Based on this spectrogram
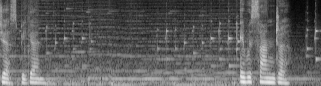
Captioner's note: ring tone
